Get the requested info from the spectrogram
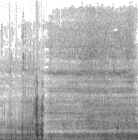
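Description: Underwater noise picked up by a diver's camera: a low, steady rumble of water against the housing, with a short burst about half a second in.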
